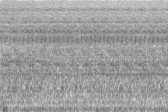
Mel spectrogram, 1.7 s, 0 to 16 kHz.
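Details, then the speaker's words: 2022–2025 Acura MDX just after a new serpentine belt was fitted: steady, even idle with a smooth hiss and no squeal or chirp; the engine sounds noticeably quieter and healthy. "All right. And the engine sounds way quieter."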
